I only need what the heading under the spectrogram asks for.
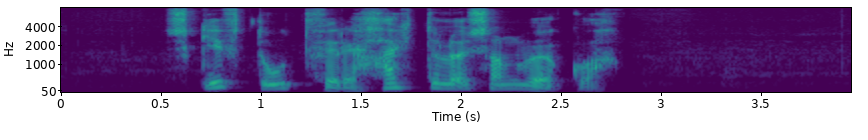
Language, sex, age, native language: Icelandic, male, 40-49, Icelandic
